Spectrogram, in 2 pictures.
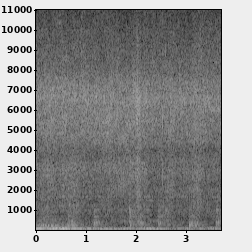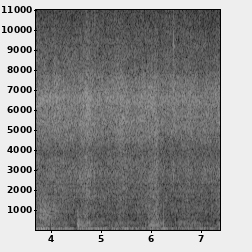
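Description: Dry fruit and green pea chaat with chaat masala and fresh coriander roasting in a pan, a continuous close sizzle broken by repeated scraping strokes of a spoon stirring, no voices.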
